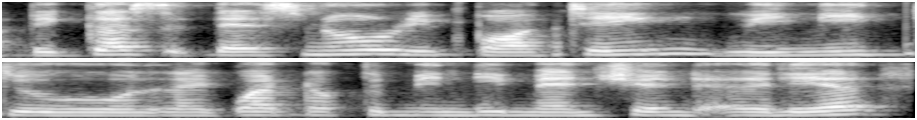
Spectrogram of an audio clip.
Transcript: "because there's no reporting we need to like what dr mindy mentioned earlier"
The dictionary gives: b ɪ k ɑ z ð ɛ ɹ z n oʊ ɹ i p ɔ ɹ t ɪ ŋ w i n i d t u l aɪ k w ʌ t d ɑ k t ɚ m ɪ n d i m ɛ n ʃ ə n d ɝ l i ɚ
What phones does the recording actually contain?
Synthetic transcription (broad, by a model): b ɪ k ɑ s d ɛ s n oʊ ɹ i p ɔ t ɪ ŋ w i n i d t u l aɪ k w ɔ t d ɑ k t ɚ m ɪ n d i m ɛ n ʃ ə n d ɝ l i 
